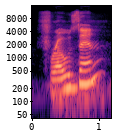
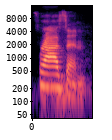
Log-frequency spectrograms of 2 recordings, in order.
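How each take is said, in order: First: The first vowel is a long o. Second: The first vowel is a short o. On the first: "that first one where we divide right after the O" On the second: "How about the second, second example?"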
